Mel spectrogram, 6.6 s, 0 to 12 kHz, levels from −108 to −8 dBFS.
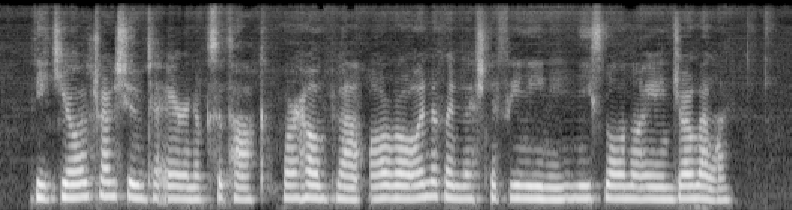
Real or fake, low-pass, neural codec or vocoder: fake; 10.8 kHz; codec, 44.1 kHz, 2.6 kbps, SNAC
